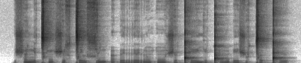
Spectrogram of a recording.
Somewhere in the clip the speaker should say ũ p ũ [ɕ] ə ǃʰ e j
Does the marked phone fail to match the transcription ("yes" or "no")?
yes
